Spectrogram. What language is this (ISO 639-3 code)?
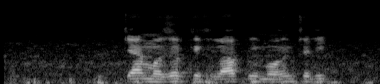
urd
